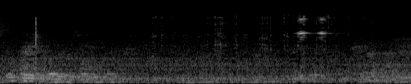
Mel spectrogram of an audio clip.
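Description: Two sharp, short clinks about three seconds in, a quarter second apart, with a brief high ring: small hard parts knocking together as components are handled on a circuit board. Faint voices murmur in the background.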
